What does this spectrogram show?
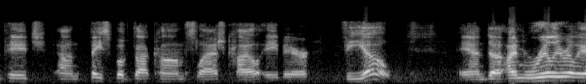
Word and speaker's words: Hebert: Kyle all right well my last name is pronounced a bear but it is spelled heb je y le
